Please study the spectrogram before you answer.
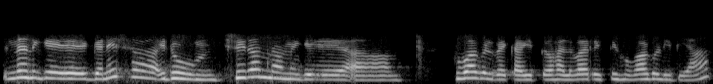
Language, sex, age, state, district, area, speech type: Kannada, female, 18-30, Karnataka, Chikkaballapur, rural, conversation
